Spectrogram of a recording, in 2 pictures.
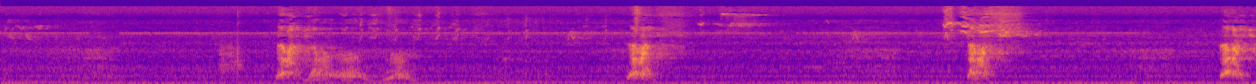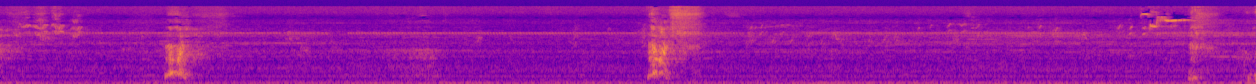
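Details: A pug barks at nothing, giving short, sharp barks every couple of seconds over a steady low hum.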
